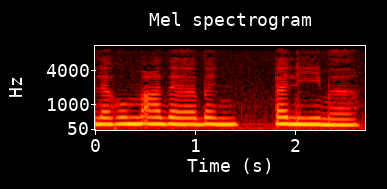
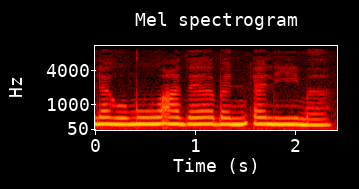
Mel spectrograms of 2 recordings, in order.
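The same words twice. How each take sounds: First: A brief silent break comes before alima. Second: Lahum ends with an added lengthened u vowel. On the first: "khalaf saktah pada azaban alima" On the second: "qalun dengan silah mim jamak"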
